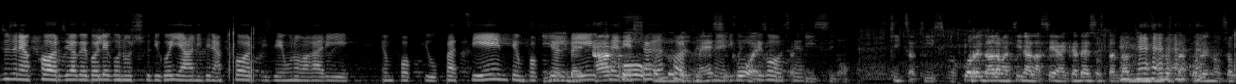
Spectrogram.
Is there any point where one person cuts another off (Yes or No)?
Yes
